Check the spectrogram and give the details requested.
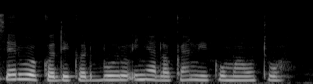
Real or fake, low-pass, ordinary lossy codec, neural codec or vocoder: fake; 10.8 kHz; none; vocoder, 24 kHz, 100 mel bands, Vocos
